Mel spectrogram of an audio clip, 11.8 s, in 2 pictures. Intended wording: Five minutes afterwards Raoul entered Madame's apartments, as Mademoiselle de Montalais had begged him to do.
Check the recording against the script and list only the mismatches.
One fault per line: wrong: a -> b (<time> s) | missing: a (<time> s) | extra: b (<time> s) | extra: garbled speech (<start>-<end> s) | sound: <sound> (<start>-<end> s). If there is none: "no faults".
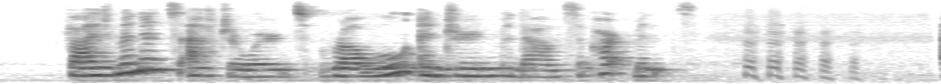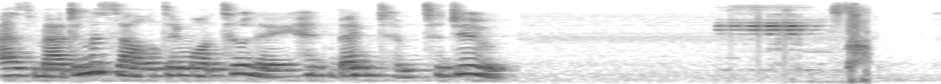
sound: laugh (4.5-5.6 s)
sound: laugh (10.4-11.3 s)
